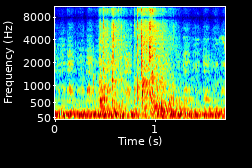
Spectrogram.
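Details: A female Jack Russell Terrier digging under a shed on a scent pants and sniffs in quick, breathy bursts over a low background hum.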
